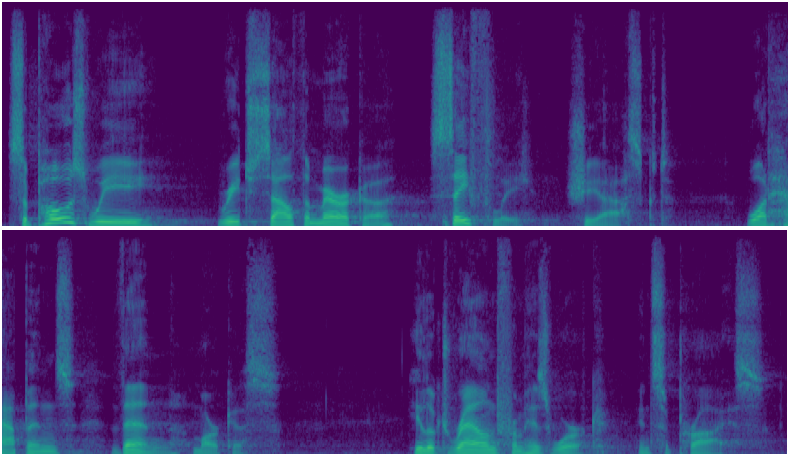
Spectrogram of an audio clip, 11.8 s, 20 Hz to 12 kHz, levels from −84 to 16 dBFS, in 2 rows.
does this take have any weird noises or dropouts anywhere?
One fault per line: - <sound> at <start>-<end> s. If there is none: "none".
none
